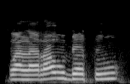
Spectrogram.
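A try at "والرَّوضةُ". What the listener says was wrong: Waraudah, bukan wal. Waraudatu.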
